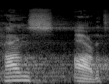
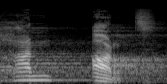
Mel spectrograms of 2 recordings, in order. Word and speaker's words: Han Arts: Saya sedikit menyampaikan koreksi bahwa kalau yang tertulis di rundown acara tertulis Hans Arts, yang benar adalah Han Arts. Han Arts, tidak Hans, bukan Hans, tapi Han Arts.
